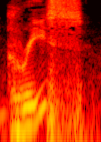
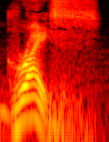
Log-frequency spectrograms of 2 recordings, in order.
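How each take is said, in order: First: The vowel sounds like 'ee'. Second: The vowel sounds like 'eye'. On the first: The speaker calls it wrong. "a lot of people would say Greece" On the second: The speaker calls it right. "but pronounced Grice"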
